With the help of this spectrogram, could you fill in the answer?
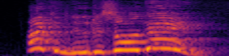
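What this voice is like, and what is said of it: Cartoonish Italian Mario-style voice. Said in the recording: “I wish Captain America would have did a Mario voice ... Look at me, it's Mario.”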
